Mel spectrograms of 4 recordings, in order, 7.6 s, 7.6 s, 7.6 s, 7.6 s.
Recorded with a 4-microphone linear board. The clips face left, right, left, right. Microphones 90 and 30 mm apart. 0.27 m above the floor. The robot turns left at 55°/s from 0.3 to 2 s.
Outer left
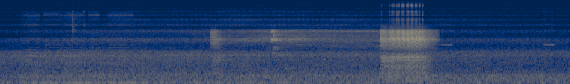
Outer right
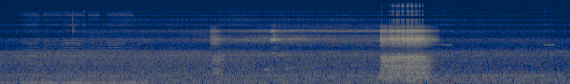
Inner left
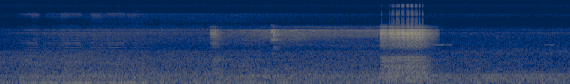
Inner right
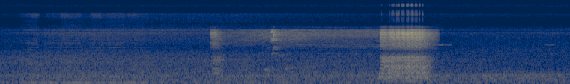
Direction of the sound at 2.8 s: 30° right (ahead or behind).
